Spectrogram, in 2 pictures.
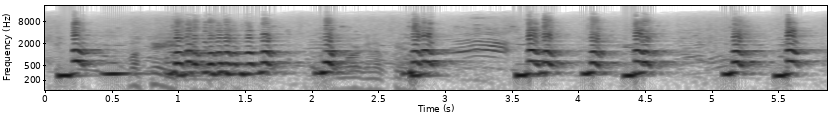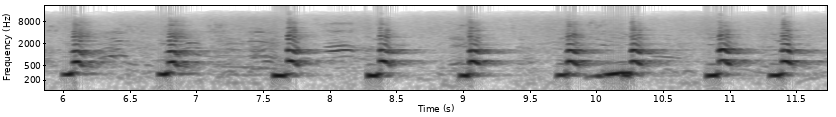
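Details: Siamangs at Erie Zoo, with a baby present, give loud, hoarse, honking hoots repeated in a steady rhythm, some rising and sliding upward, audible throughout the zoo.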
